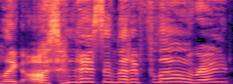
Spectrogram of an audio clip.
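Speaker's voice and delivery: squealing high with a laugh; breathless giddy rush. Real, not acted. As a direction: gush about the flow, way up high. Gushing about flowing energy.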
